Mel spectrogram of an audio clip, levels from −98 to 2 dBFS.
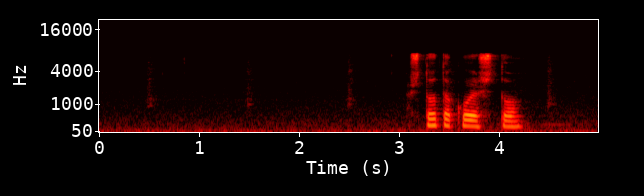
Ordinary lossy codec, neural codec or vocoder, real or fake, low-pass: none; none; real; 7.2 kHz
